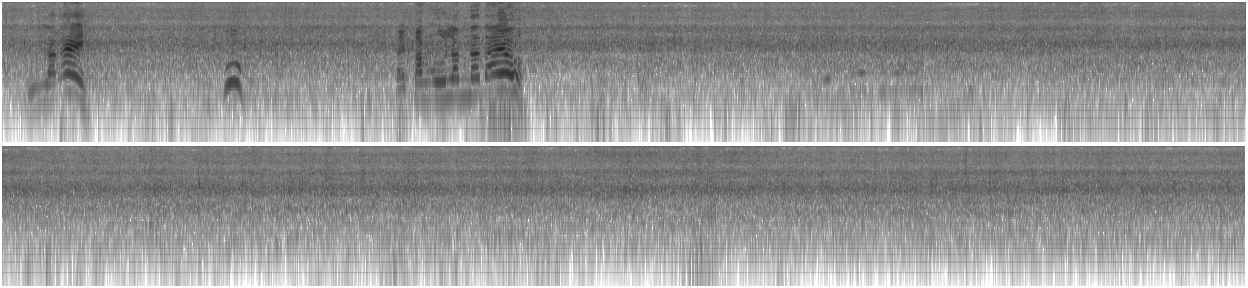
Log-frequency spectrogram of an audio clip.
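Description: A shallow river rushes over rocks.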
